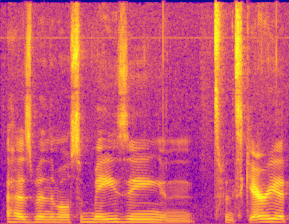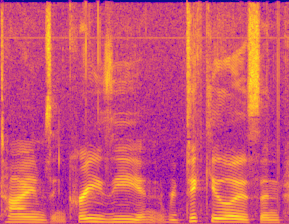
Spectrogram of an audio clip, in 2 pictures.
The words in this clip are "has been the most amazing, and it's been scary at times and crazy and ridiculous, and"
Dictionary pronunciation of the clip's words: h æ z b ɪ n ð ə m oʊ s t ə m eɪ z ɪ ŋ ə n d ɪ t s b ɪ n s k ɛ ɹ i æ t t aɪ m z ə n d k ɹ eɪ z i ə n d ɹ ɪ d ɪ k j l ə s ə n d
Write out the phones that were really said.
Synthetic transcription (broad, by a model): h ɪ z b ɪ n ð ə m oʊ s t ə m eɪ z ɪ ŋ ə n s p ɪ n s k ɛ ɹ i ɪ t t aɪ m z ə n k ɹ eɪ z i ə n ɹ ɪ d ɪ k j l ə s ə n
